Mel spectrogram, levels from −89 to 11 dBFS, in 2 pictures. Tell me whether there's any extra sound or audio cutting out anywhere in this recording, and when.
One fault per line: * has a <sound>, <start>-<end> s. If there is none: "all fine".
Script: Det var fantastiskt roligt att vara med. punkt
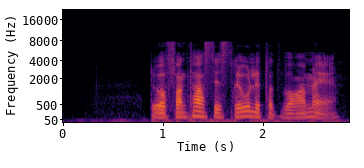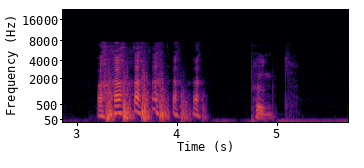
* has a laugh, 3.2-4.3 s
